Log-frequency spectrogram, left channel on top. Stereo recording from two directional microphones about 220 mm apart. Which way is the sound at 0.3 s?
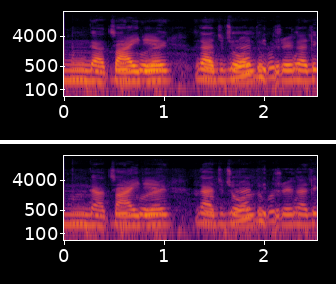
Centre (ahead or behind).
